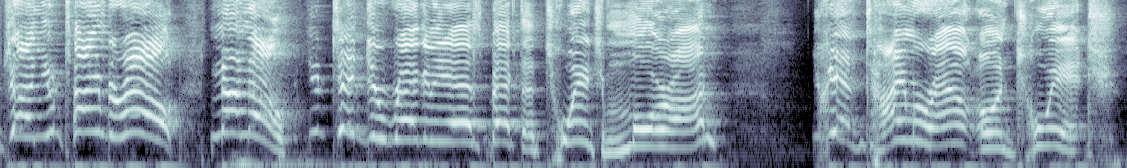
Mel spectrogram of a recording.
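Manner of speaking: high-pitched comic tirade; worked-up, indignant rant; mock-outraged scolding. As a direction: tell him off in exaggerated exasperation.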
